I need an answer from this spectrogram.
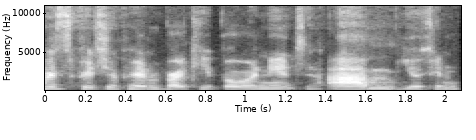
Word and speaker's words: Pichapen: Did I get that right? Pichapen. Pichapen, yes. That's how it's pronounced.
